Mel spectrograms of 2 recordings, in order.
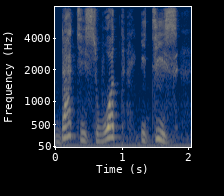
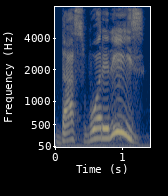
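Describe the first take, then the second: First: 'That is' is said as two full words. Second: 'That is' is contracted to one syllable.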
